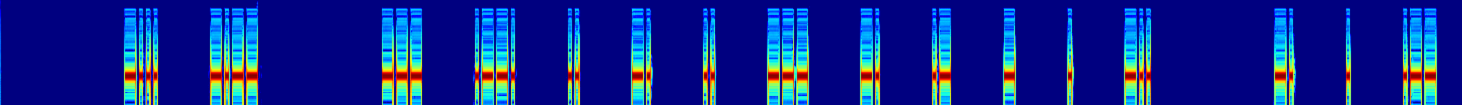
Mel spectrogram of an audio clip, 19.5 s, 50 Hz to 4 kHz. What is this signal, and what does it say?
Morse code, heard as a keyed tone, about 25 wpm, spaced as for 10 wpm, 550 Hz. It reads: BY OPINIONATED NEW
